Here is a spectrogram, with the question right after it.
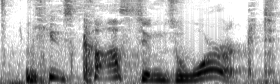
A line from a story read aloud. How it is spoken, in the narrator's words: I exclaimed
